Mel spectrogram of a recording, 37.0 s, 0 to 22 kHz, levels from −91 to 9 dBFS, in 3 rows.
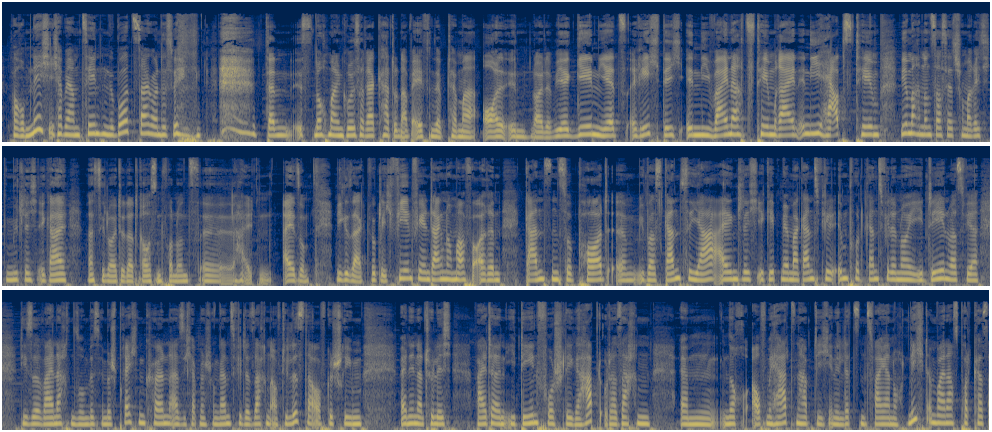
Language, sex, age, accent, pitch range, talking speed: German, female, 20-39, German, 175-210 Hz, 215 wpm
